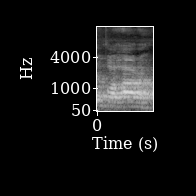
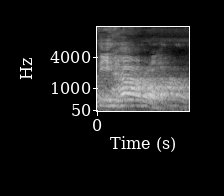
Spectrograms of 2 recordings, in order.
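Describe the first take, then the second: First: The first syllable has the vowel a. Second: The first syllable has the vowel i. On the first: It means purification. The speaker calls it right. "dibaca ta" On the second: It has a different meaning, not purification. The speaker calls it wrong. "Ti dibaca kasrah, salah"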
